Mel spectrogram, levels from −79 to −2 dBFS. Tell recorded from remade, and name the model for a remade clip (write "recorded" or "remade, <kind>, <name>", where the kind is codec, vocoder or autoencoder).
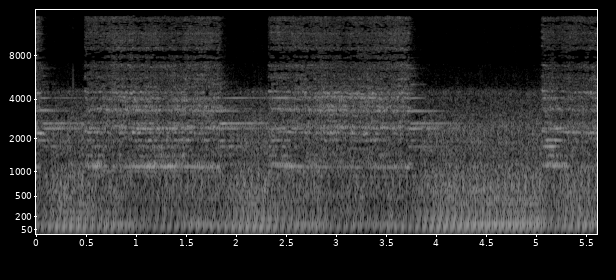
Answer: recorded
